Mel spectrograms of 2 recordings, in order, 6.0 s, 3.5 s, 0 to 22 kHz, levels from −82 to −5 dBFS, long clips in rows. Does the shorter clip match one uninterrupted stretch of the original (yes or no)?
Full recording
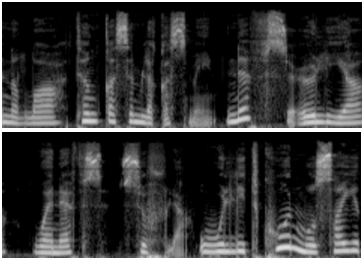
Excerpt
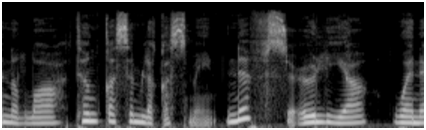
yes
